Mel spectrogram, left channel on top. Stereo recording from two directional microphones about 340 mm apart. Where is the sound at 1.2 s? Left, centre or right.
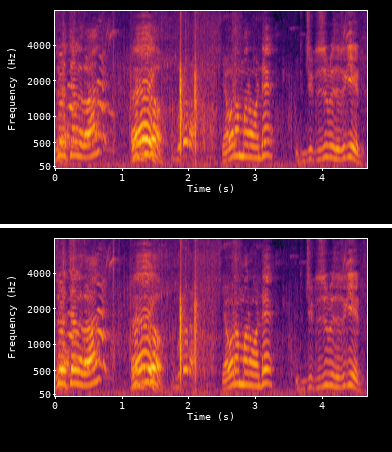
Left.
